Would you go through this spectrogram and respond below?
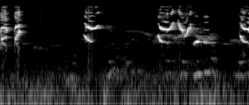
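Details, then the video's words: Oriental magpie-robin with an odd song holding rare fill-in phrases: sharp high chirps, a rising whistled slur, then a wavering looping series of whistles falling to a lower sustained note. "Suara kicauan KACER yang aneh, & isian yang sangat LANGKAH"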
